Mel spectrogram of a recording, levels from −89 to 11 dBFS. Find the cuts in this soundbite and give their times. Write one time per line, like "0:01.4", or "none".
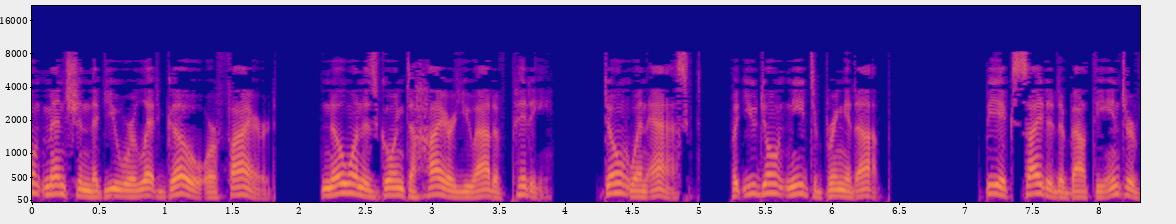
0:04.5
